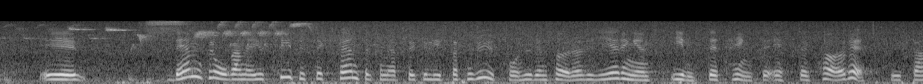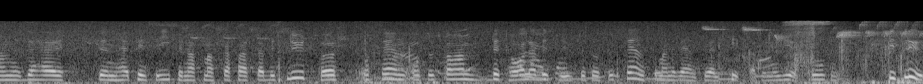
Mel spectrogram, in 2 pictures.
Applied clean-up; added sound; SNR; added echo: none; Bird vocalization, bird call, bird song; 9 dB; none.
